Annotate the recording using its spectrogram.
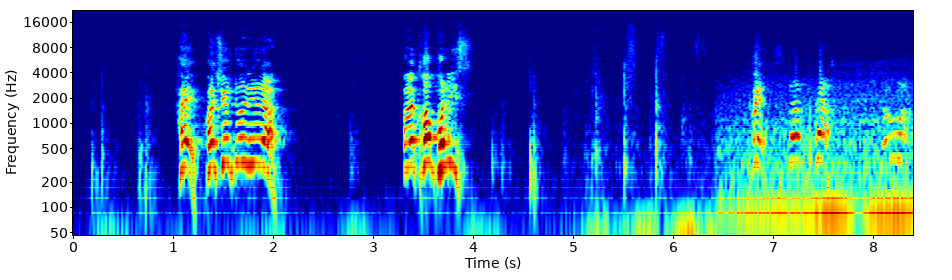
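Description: A middle-aged man shouts angrily.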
